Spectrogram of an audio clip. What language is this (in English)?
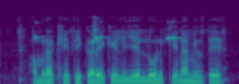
Maithili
